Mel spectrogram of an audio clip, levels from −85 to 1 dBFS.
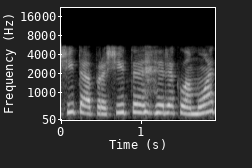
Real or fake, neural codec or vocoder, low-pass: real; none; 5.4 kHz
